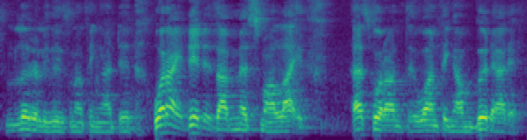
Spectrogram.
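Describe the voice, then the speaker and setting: A man in his thirties from Ethiopia with an Ethiopian accent, telling his recovery story as a guest speaker at a meeting, joking and laughing often with halting restarts. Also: fairly low pitch, slight background noise, rough recording. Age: 30s. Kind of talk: personal recovery story, casual chat. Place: church meeting room.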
